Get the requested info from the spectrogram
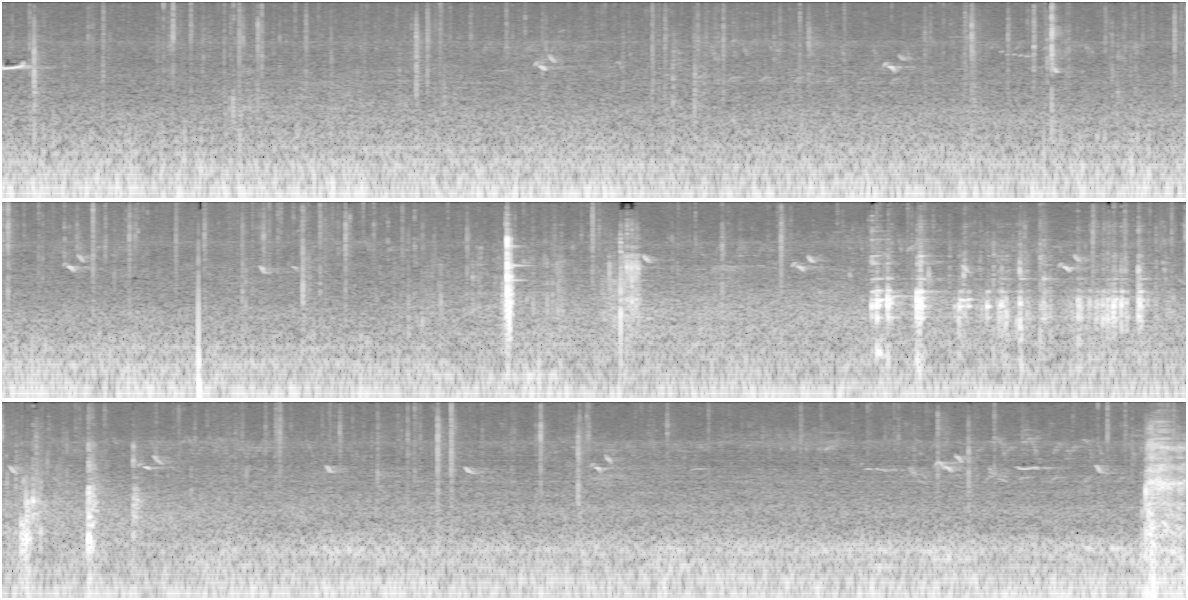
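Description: Near silence with quiet woodland ambience: faint, scattered bird chirps, two sharp clicks about halfway, and a short faint patch of sound a few seconds after them.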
